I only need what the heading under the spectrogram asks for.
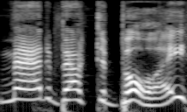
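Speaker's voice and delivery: put-on British accent, very loud and high. Host announcing the next movie title on a review show: British accent. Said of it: "I thought that was a pretty good British accent".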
